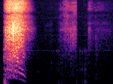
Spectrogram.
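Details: Adult male with Tourette syndrome, who says his tics are a little intense tonight, produces a sudden sneeze- or snort-like involuntary vocal tic; vocal tic (Tourette syndrome).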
